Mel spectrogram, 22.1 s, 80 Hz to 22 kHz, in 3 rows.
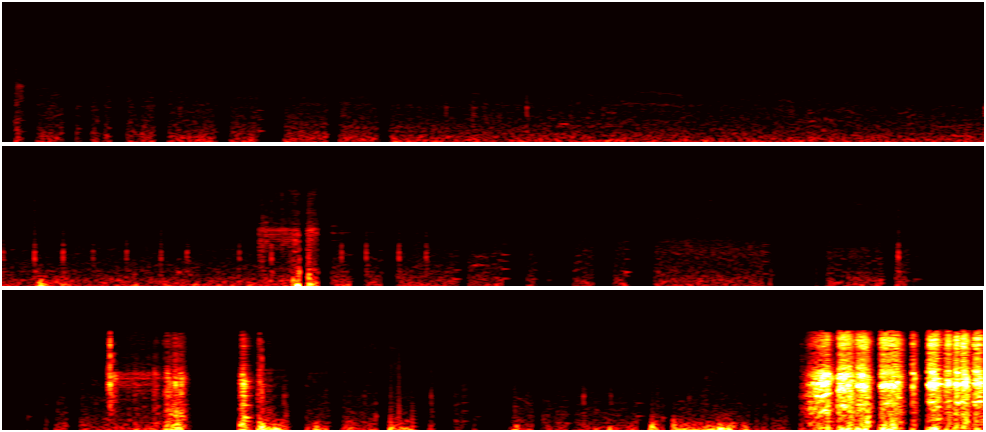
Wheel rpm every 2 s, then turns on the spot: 0, 0, 0, 0, 0, 0, 0, 0, 10, 0, 30.
16-18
